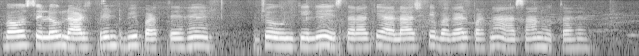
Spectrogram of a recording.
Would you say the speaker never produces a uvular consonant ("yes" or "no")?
yes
